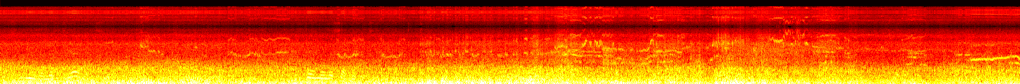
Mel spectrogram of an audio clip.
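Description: Strong wind rushes and buffets loudly over a close microphone.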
